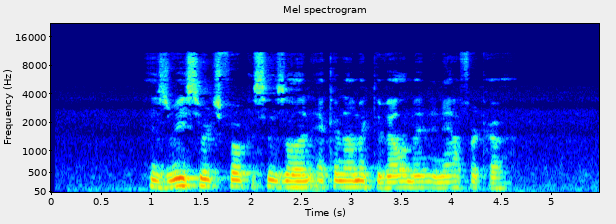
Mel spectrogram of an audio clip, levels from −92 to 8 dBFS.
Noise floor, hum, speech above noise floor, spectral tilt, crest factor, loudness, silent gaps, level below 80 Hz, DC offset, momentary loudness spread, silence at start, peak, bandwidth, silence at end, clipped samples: -61 dBFS; none; 37 dB; -6.5 dB/octave; 18 dB; -25 LUFS; none; -60 dBFS; under 0.1%; 14 LU; 1 s; -8 dBFS; 11.5 kHz; 0.95 s; under 0.1%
